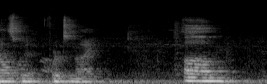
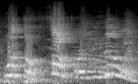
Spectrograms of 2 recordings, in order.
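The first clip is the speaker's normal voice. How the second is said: much higher, louder startled yell; shouted quote; 8 dB louder than usual. Retold or imitated. Comic acts someone startled, yelling high and loud. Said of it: "I'm right through the back like".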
